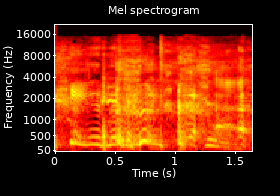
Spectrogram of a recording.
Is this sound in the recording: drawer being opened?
no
